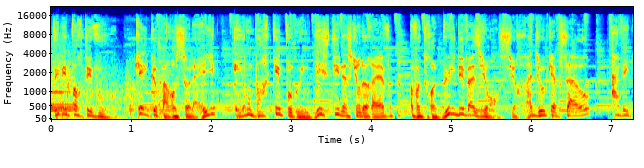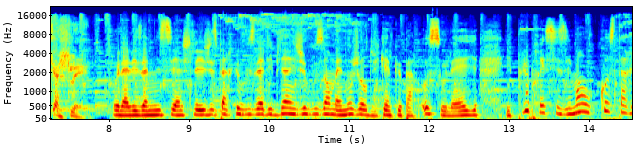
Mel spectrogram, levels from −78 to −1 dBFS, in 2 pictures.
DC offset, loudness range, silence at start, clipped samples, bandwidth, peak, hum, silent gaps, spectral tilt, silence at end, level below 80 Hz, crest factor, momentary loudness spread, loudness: under 0.1%; 2 LU; 0 s; 0.2%; 17.5 kHz; 0 dBFS; none; none; -4.5 dB/octave; 0 s; -30 dBFS; 10 dB; 6 LU; -11 LUFS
